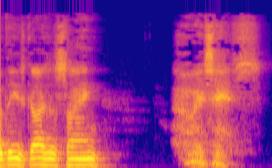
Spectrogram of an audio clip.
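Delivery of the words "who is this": hushed, voiceless whisper; barely audible, acting out stunned wonder; awed whisper. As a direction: whisper it in retold astonishment. Retelling the disciples' stunned question.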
